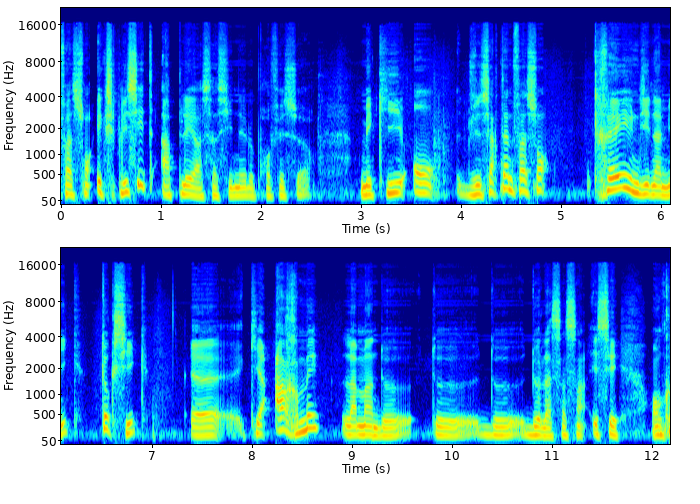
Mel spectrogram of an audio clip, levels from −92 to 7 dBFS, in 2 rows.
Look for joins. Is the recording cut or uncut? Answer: uncut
